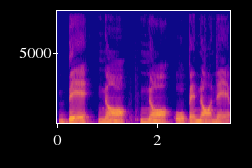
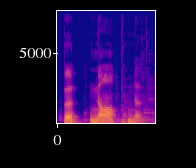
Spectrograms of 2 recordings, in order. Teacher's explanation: in the word banana, we got 2 schwa sounds in the beginning and the end of the word. and the second syllable is stressed.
